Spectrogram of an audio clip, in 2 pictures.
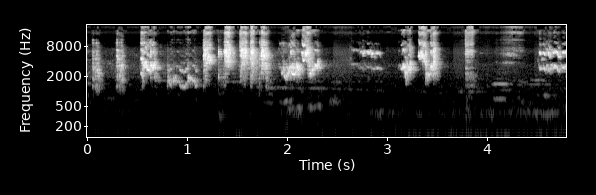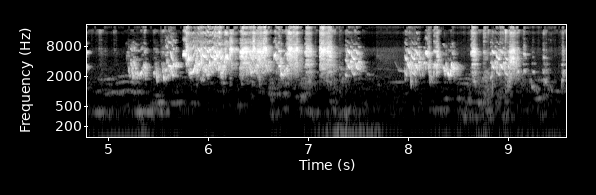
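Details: Budgerigars kept as pets chirp and warble busily on December 14, 2023. Short sharp tweets mix with longer raspy chattering runs, loudest around the middle, over a soft low background murmur.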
